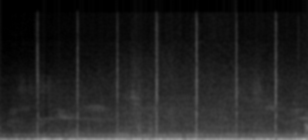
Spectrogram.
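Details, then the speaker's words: RV Dometic refrigerator on auto, AC unplugged, trying to light on LP gas after a couple of years unused: evenly spaced igniter ticks over the water heater's burner roar; normal while clicking, and it lit. "As long as it's clicking, it's trying to ignite. If it stops clicking, we'll go in and we'll see that we have a check light."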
